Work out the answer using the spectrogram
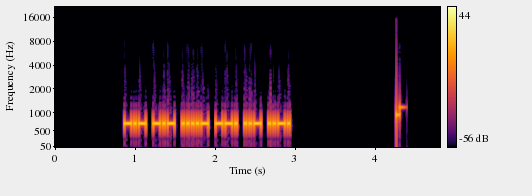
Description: Morse code, heard as a keyed tone, about 40 wpm, 700 Hz. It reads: KK4GUF
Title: USA Call Signs - 3x Character Spacing - 40wpm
